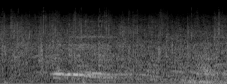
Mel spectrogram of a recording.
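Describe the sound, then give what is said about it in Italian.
An audience at a music audition claps, even and moderate, with a single voice briefly heard over the applause. “Caput, questo è l'applauso per Caputo, un po' meno caldo, che ha ottenuto su Facebook 99 mi piace.”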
